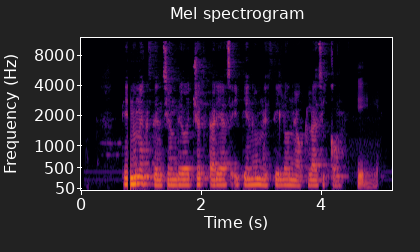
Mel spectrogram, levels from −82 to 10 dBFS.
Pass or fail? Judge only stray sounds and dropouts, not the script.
fail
